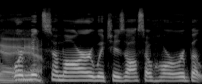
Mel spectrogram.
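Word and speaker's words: Midsommar: Or Midsomar, which is also horror, but like bright horror, I would say.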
